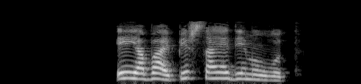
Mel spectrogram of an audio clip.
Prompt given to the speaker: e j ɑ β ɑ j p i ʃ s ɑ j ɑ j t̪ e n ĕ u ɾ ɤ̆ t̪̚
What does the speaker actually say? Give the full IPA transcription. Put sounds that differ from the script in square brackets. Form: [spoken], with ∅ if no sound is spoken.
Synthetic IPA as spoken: e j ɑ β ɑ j p [e] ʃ s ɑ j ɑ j [d̪] e [m] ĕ u [l] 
